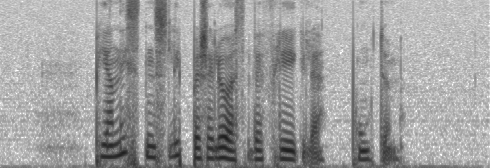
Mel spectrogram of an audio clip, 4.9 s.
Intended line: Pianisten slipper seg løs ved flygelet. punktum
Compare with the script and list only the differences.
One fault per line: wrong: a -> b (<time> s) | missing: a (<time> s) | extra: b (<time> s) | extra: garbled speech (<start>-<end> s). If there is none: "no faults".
no faults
